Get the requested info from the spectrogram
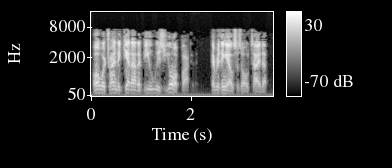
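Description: An actor playing a hard-driving, blunt detective in a 1940s radio serial, commanding and urgent. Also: male voice, medium pitch, fast, sharp tone, slight background noise, lightly acted. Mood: pressing, stern. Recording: muffled old-time radio recording.

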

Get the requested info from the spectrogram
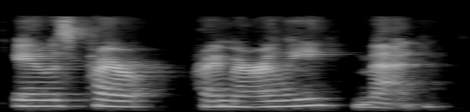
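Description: Host: woman, mid pitch, measured and encouraging interviewer. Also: fairly even intonation, fairly bright tone. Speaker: podcast host. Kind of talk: interview conversation.

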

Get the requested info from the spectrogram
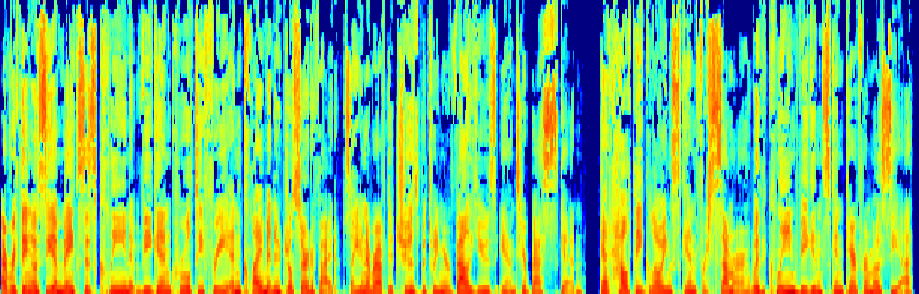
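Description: Lively woman reading a skincare ad. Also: medium pitch, moderate pace, hardly any pauses, no room sound, clean studio sound. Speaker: advertisement voice-over. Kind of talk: polished scripted skincare ad read.

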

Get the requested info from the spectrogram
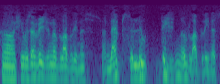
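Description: An actor playing a gruff, stingy elderly millionaire in a 1950s radio drama. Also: male voice, mid-range voice, a little fast, natural voice. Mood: reminiscing. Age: older. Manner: blustery and cantankerous. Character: gruff elderly rich man, impatient, stingy. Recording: dull vintage radio broadcast.

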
